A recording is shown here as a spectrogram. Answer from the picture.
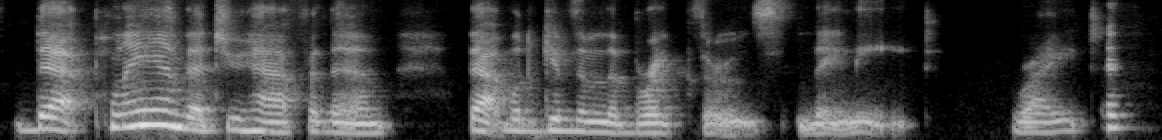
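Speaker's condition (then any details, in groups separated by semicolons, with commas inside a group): No condition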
